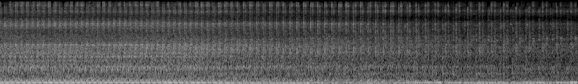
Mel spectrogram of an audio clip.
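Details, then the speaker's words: 1976/77 fuel-injected VW Beetle air-cooled engine, first start after a top-end rebuild: catches and settles into a steady, even idle with the usual clatter, no knocks, misses or smoke; healthy. "so it started up really nice there was no smoke there was no noises"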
